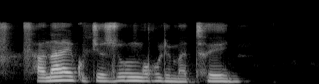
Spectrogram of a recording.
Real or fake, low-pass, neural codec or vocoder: fake; 7.2 kHz; codec, 16 kHz, 0.8 kbps, ZipCodec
